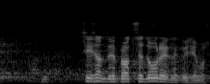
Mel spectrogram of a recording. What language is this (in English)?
Estonian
